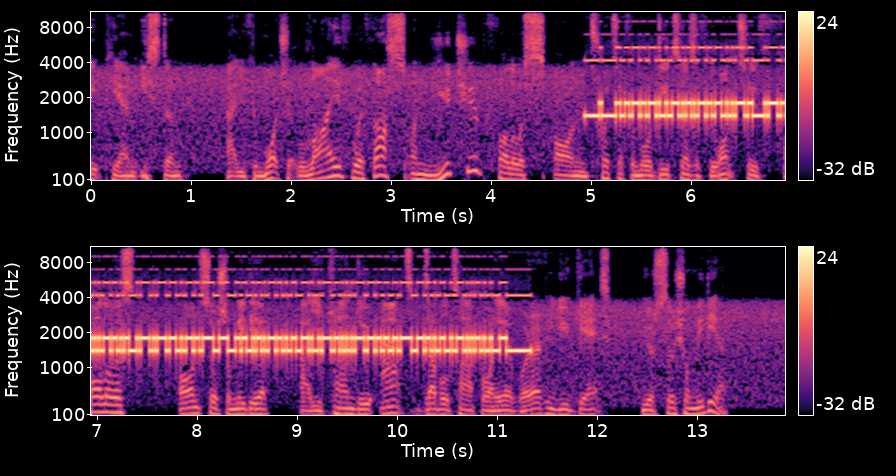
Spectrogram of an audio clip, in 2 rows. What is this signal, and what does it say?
TTY/TDD text telephone tones (45.45 baud Baudot), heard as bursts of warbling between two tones, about 400 Hz shift, 1600 Hz centre, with speech in English. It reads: I HAD NEVER BEEN TOLD WHERE IT WAS.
